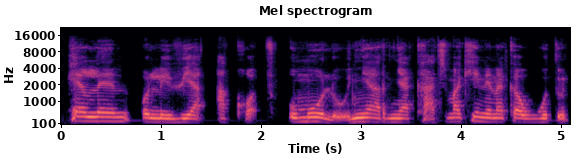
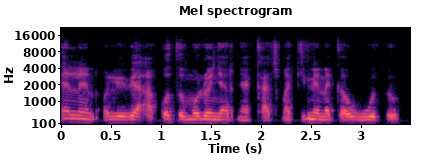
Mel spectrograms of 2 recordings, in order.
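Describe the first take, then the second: First: The name is said slowly. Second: The name is said at normal speed.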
